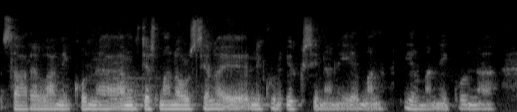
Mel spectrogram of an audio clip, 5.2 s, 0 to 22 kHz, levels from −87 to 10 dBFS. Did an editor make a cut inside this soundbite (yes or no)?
yes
